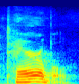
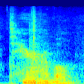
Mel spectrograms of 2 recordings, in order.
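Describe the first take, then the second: First: Louder groan. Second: Quiet groan. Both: Real, not acted.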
